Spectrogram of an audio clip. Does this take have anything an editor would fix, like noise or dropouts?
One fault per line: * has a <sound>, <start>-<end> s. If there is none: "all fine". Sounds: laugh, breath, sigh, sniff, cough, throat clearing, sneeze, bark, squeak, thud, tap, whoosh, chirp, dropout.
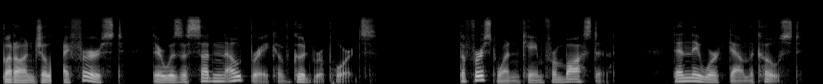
* has a dropout, 0.5-0.6 s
